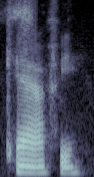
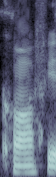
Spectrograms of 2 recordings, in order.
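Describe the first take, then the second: First: The vowel is fronted like in cat. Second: The vowel is the usual open vowel.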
